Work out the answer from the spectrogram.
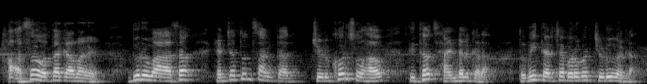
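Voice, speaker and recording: A man with a Marathi accent giving a devotional discourse, chanting verses slowly and then retelling the story in lively, joking everyday talk. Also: high voice. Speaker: spiritual discourse speaker. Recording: dull lo-fi recording.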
